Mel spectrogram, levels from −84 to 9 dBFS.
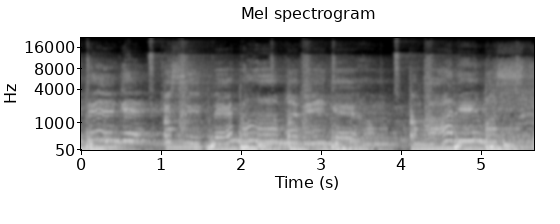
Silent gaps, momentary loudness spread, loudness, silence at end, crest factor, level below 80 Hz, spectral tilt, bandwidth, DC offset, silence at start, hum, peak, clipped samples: none; 7 LU; -14 LUFS; 0 s; 12 dB; -18 dBFS; -5 dB/octave; over 20 kHz; under 0.1%; 0 s; none; 0 dBFS; under 0.1%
